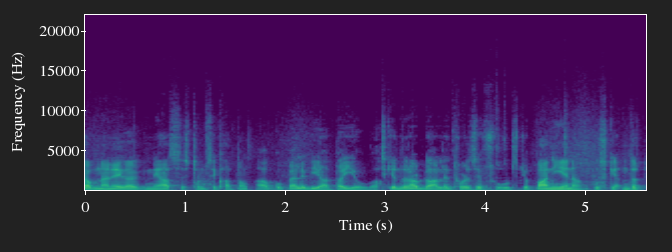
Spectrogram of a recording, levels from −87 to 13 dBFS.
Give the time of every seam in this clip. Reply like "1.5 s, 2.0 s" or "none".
none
